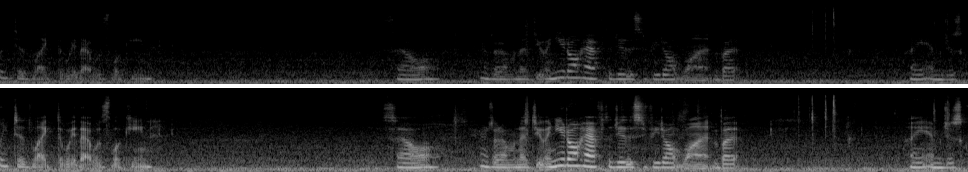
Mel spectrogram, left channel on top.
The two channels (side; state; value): left; quieter; 14.6 dB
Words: did like the way that was looking. So here's what I'm going to do. And you don't have to do this if you don't want, but I am just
